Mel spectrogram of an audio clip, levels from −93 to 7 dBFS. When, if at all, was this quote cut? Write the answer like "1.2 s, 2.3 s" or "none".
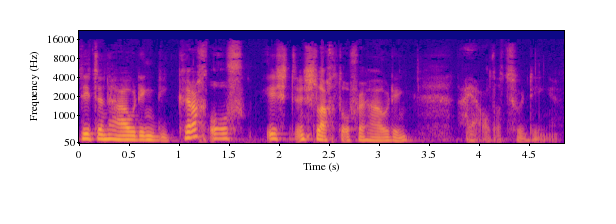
1.3 s, 2.1 s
